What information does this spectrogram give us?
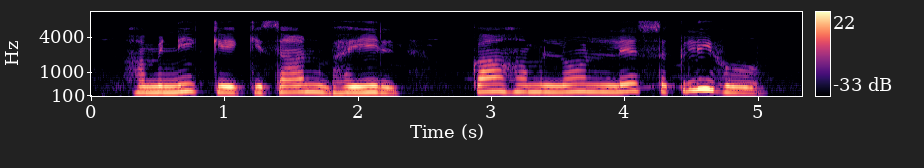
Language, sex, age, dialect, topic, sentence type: Magahi, female, 31-35, Southern, banking, question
